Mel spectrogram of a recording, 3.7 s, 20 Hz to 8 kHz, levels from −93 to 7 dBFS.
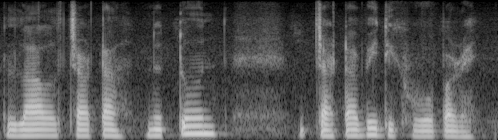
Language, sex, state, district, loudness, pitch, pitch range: Nagamese, male, Nagaland, Kohima, -18 LUFS, 125 Hz, 115-130 Hz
